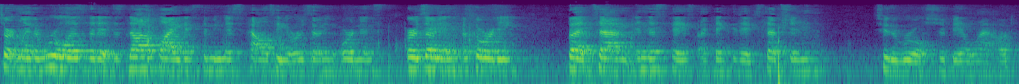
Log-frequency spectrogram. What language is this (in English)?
English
